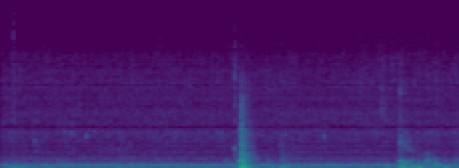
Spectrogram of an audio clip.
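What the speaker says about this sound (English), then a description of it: "I'm going to wash them now." Cut ingredients for Jamaican brown stew chicken are rinsed in water, a faint running-water wash with a couple of brief louder splashes and knocks.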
